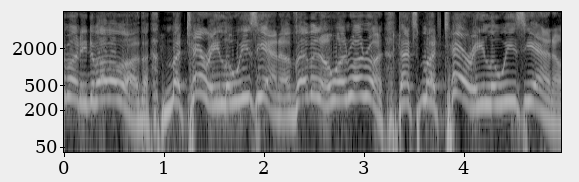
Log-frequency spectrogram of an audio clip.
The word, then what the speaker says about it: Metairie: Is it pronounced Metairie? Metairie? Metairie.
